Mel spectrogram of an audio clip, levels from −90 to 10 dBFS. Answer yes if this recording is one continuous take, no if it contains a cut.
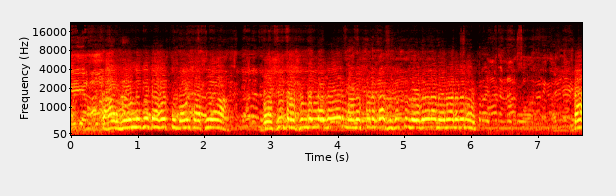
yes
